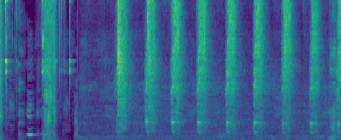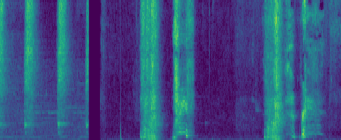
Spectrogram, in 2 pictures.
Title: Animal Sneezes Never Get Old 🤧🐾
